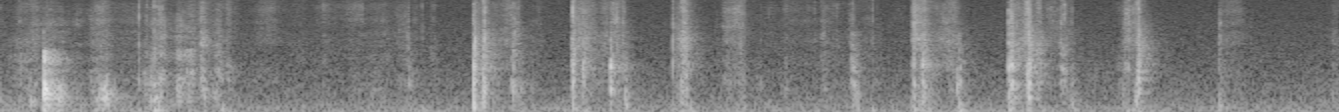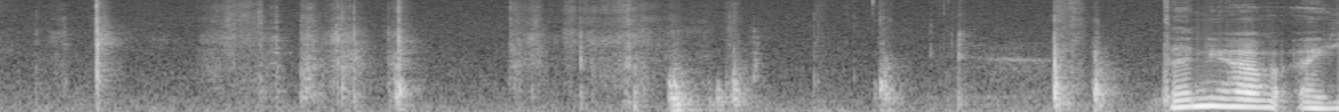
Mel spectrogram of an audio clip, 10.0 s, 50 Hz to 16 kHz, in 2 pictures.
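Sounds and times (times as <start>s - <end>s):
cards being shuffled: 0.2s - 7.8s.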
